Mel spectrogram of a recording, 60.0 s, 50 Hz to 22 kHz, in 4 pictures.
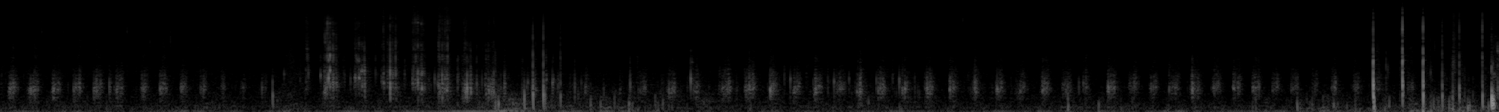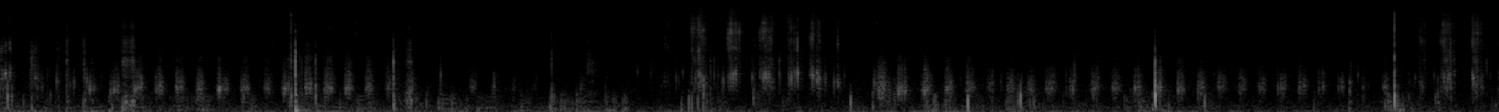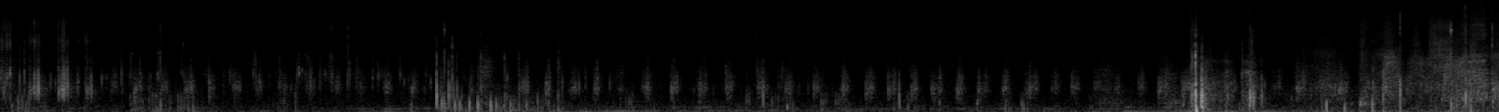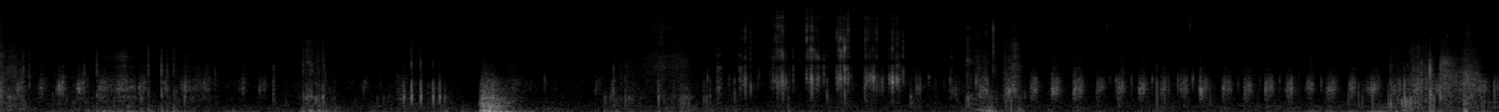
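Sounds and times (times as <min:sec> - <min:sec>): rabbit clicking: 0:00.0 - 0:49.6, 0:52.0 - 0:59.9
low thud: 0:49.8 - 0:50.4.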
